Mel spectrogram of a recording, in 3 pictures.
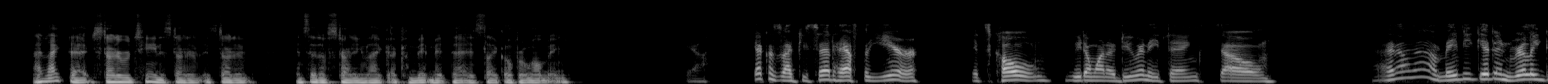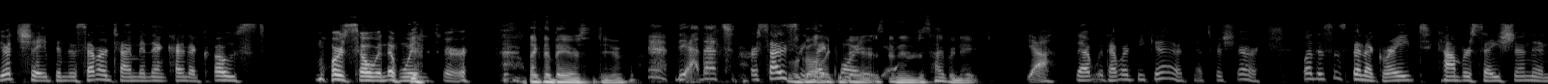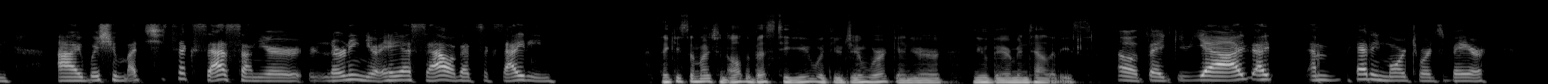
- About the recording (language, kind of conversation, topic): English, unstructured, What goal have you set that made you really happy?
- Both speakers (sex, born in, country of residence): female, United States, United States; male, United States, United States
- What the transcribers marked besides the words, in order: tapping; laughing while speaking: "more so in the winter"; other background noise; laughing while speaking: "Yeah"; laugh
